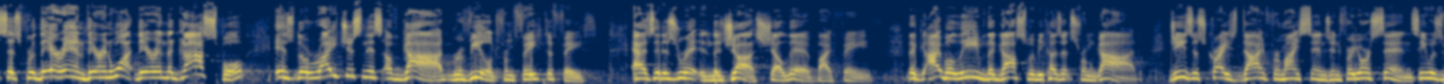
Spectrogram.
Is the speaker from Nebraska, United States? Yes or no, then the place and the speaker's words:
no; Connecticut, United States; also born or lived in Midwest; I grew up in Connecticut, and we spent some time in the Midwest, so we're kind of steak people.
